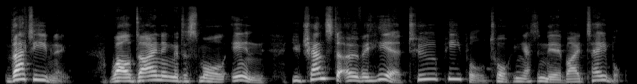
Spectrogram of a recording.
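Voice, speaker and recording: A man hosting a live stream, switching between casual chat and expressive storybook read-aloud narration. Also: on the high side, moderate pace. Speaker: host of a live gamebook stream.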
